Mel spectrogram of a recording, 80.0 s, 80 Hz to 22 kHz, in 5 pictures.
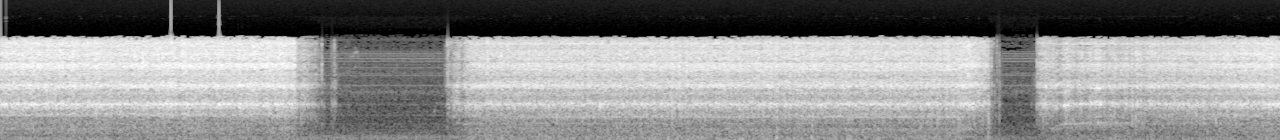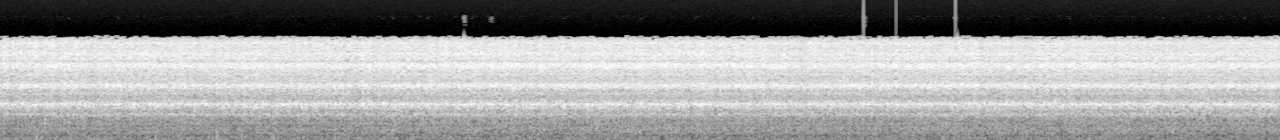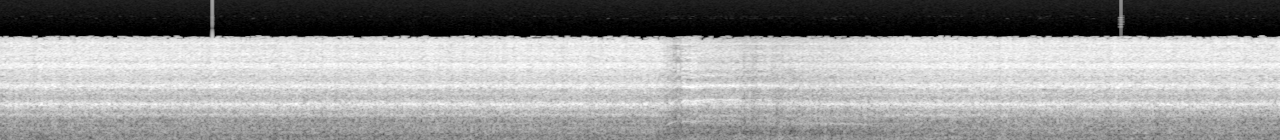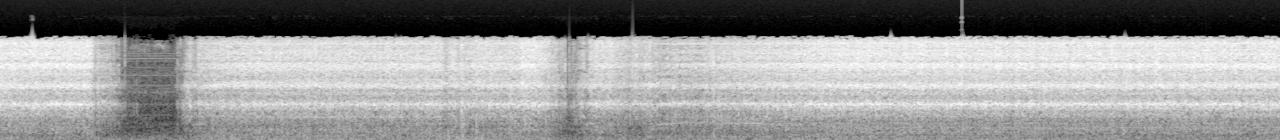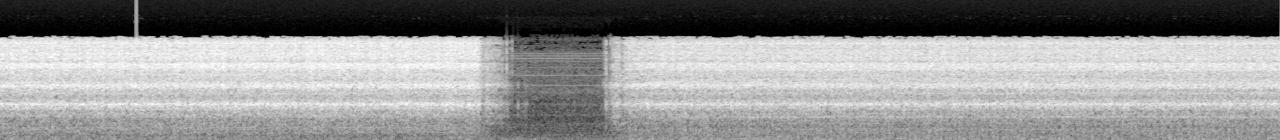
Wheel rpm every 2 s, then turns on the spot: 160, 150, 20, 140, 160, 160, 80, 160, 160, 160, 160, 160, 160, 160, 160, 160, 160, 160, 160, 160, 160, 160, 160, 160, 110, 110, 160, 80, 130, 160, 160, 160, 160, 160, 160, 40, 150, 160, 160, 160.
none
